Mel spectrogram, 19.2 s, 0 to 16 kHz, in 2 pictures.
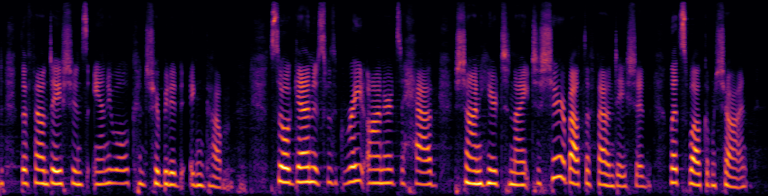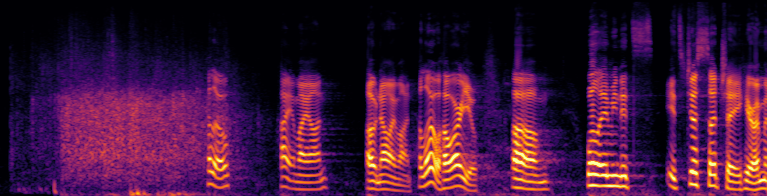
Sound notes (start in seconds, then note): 9.7 crowd claps; 15.4 crowd laughs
